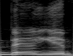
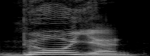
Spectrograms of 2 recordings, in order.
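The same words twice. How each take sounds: First: Said in the usual way. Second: "billion" set apart, starting on a clear B; stress on billion. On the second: Shown as a demonstration. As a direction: punch the B in "billion" as a one-word clarification. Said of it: "that's a B".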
